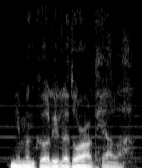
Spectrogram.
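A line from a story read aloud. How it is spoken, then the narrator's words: Middle-aged man asking. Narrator (Chinese): 中年人又接着问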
